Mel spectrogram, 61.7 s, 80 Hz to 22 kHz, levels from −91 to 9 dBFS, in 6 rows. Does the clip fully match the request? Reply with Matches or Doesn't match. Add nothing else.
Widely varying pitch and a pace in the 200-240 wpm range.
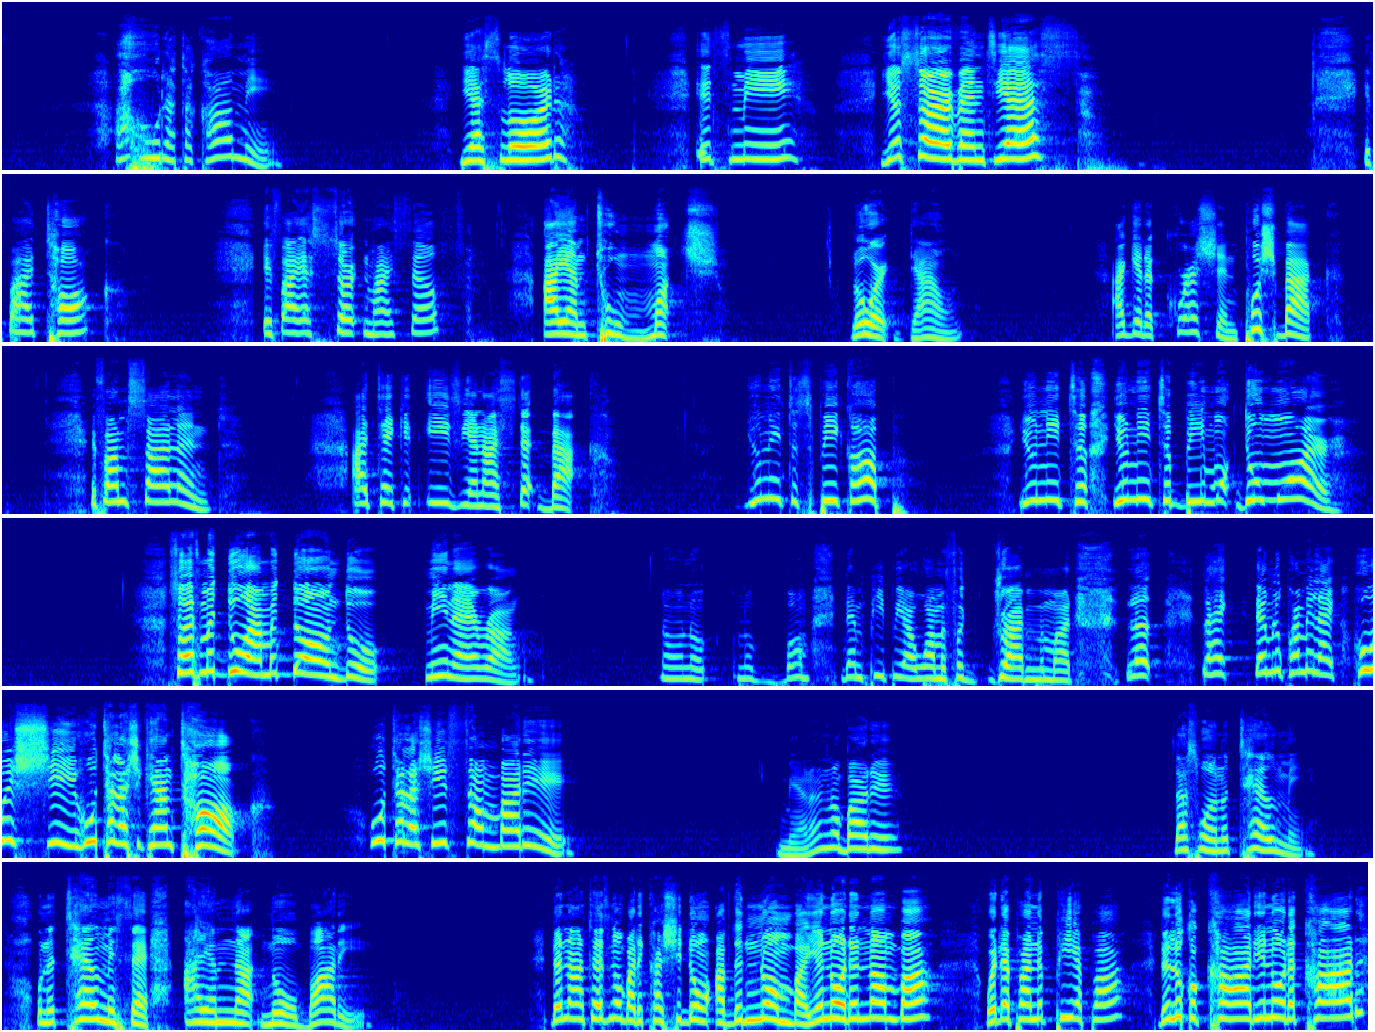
Doesn't match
